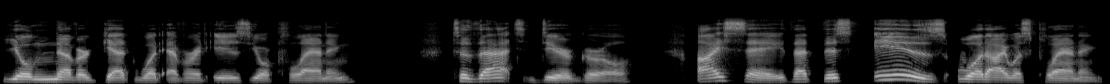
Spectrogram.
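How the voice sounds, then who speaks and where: Pompous, whiny wannabe supervillain, slow-paced. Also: male voice, on the low side, expressive, fairly bright tone, smooth, no echo. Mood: gloating. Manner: pompous monologuing that slips into whining. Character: whiny, theatrical wannabe supervillain, smug but petulant. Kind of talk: scripted audio roleplay monologue.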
